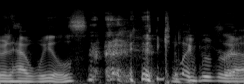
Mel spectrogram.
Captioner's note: laughing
